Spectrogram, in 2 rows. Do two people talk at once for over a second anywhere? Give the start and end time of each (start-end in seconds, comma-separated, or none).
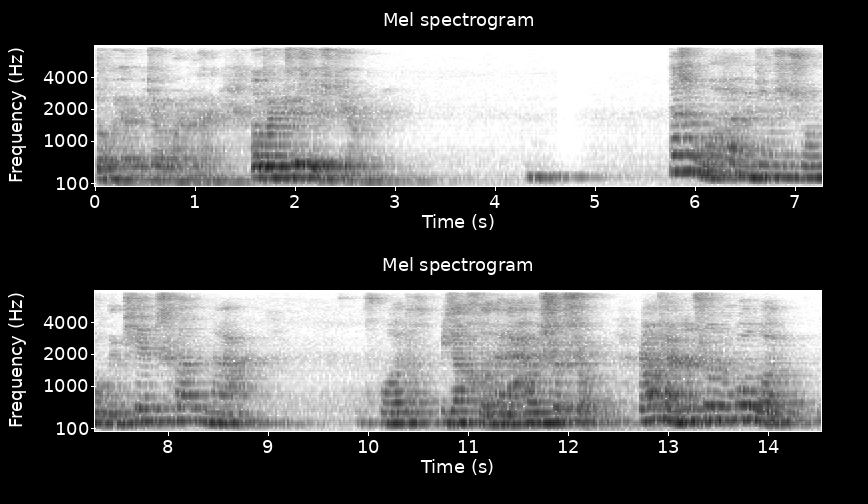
none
